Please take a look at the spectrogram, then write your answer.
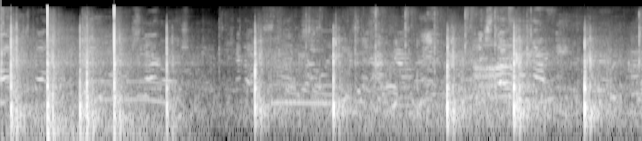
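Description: Independence Day fireworks bursting outdoors in a run of sharp, loud cracks, several close together and others spaced out, while people talk and exclaim nearby.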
